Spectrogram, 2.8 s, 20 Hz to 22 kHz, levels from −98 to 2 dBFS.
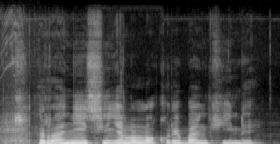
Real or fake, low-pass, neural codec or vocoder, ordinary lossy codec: real; none; none; none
